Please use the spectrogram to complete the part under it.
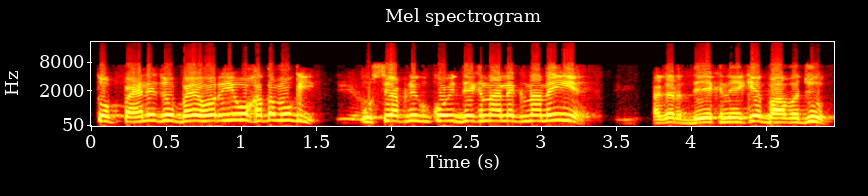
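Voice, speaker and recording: A man teaching Islamic law, reading out Arabic text and then explaining it by asking and answering his own questions. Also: very high voice. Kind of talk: classroom lecture. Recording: dull lo-fi recording.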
